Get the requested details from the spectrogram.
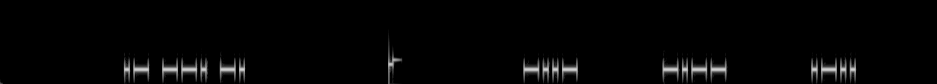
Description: Morse code, heard as a keyed tone, about 25 wpm, spaced as for 13 wpm, 700 Hz. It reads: AGN XYL
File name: Top 90 QSO Elements - 6x Character Spacing - 25wpm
